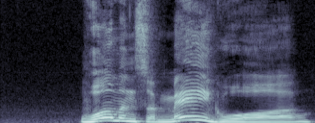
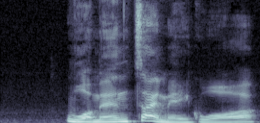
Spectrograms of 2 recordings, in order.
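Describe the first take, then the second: First: Slow Mandarin "我们是美国" said with flat English intonation, no real tones; American-accented Chinese. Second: Slow "我们在美国" with each Mandarin tone clearly shaped; proper Mandarin tones. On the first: Retold or imitated. Imitating the American guy in the video, slow American-accented Chinese. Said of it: "your typical American accented Chinese". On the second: Shown as a demonstration. Showing how a Chinese speaker would really say it, slow and tonal. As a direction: demonstrate the native way, tones carefully placed. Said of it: "Chinese would sound like".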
